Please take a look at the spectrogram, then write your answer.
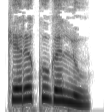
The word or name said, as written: ಕೆರಕುಗಲ್ಲು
